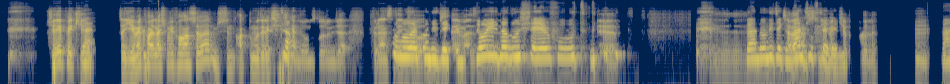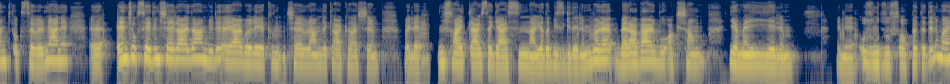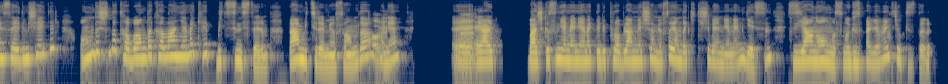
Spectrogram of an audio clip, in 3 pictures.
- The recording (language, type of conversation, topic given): Turkish, unstructured, Birlikte yemek yemek insanları nasıl yakınlaştırır?
- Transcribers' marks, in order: other background noise; unintelligible speech; laughing while speaking: "geldi"; in English: "Joey doesn't share food!"; put-on voice: "Joey doesn't share food!"; chuckle; tapping; laughing while speaking: "yemek"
